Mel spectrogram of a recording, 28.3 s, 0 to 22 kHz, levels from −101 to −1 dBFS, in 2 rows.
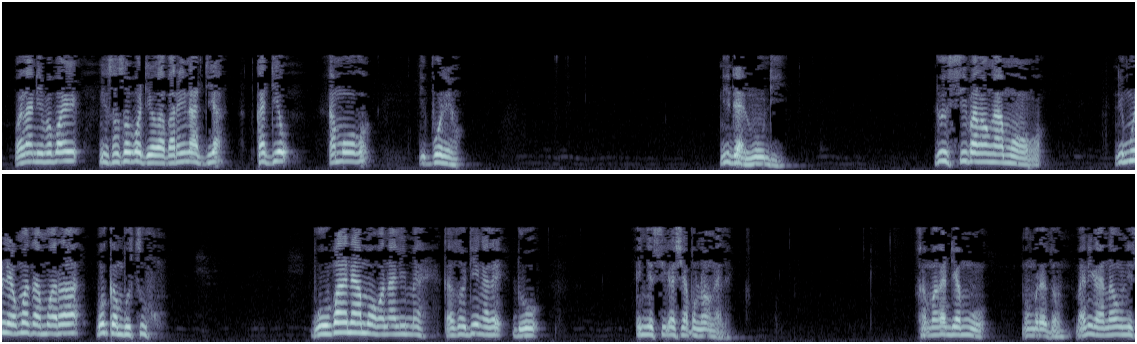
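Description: Speech, with MP3 compression damage running throughout. Nothing is present above 6 kHz, and the remaining band sounds watery and swirly as weak frequency components flicker between frames, smearing consonant attacks. This heavy damage fits a low bitrate near 24 kbps, likely from MP3 encoding.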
